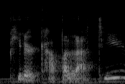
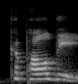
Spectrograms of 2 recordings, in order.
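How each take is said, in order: First: "Capaldi" said as "CAP-a-latty", softly; unsure mispronunciation. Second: "Capaldi" said as "kuh-PAL-dee"; corrected pronunciation. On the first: Real, not acted. Streamer unsure of actor's name, "Capaldi" as "CAP-a-latty". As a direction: guess at "Capaldi" as "cappa-LATTY", quietly. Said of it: "is that how you say his name?". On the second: Shown as a demonstration. Streamer corrected on actor's name, "Capaldi" as "kuh-PAHL-dee". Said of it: "that's how it's pronounced".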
